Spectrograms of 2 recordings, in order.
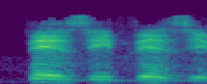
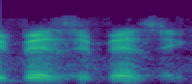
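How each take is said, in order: First: Said in the usual way. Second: "busy, busy" trailing off much softer and lower; dying-away echo; fading murmur. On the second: Shown as a demonstration. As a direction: let "busy, busy" fade almost to nothing.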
